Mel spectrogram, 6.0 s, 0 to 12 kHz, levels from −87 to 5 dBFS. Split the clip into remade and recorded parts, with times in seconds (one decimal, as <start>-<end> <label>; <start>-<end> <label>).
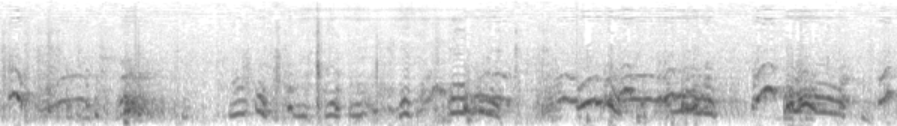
0.0-2.0 recorded; 2.0-3.1 remade; 3.1-6.0 recorded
